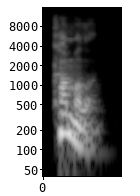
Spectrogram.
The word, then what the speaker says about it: Kamala: Yeah, Kamala. Kamala. That's how you pronounce her name.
